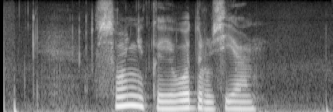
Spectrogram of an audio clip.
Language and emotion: Russian, neutral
